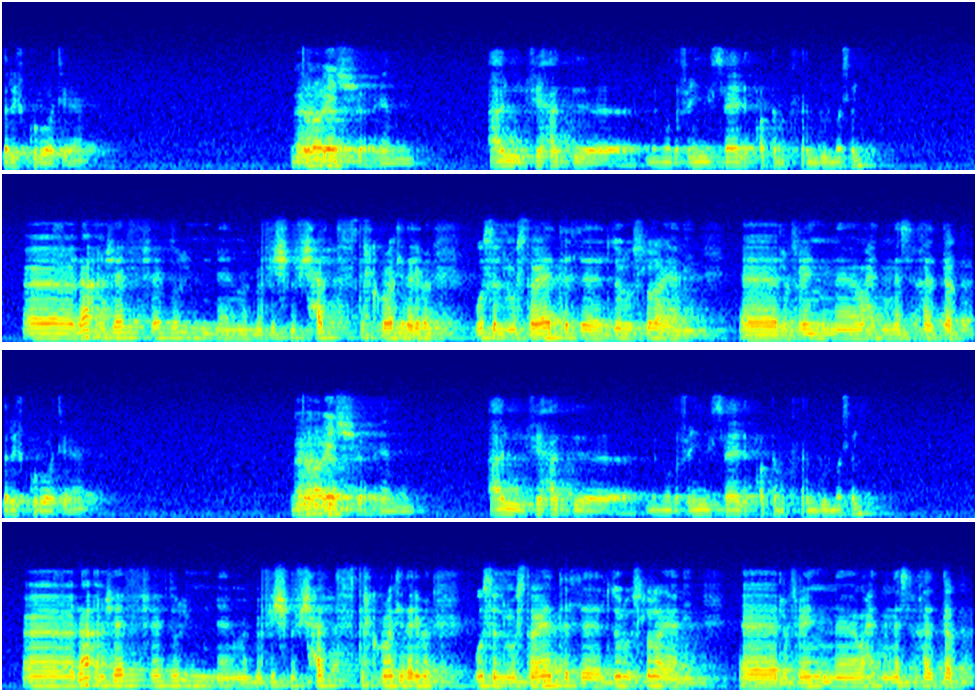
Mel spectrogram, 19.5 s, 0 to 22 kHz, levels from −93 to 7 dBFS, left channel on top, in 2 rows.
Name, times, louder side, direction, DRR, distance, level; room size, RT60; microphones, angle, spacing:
voice 1, 0.0-0.9 2.9-4.1 4.9-8.6 10.2-10.4, left 2 dB, 5° left, 3 dB, 1.1 m, -31 dB
voice 2, 2.9-3.3 9.9-16.6 17.1-19.2, equal, 45° right, 2 dB, 3.1 m, -27 dB
28.0 x 24.0 x 7.2 m, 1.0 s
head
